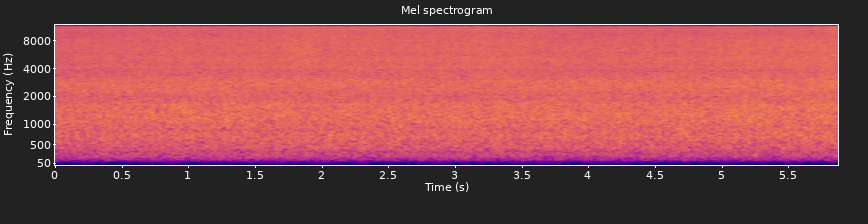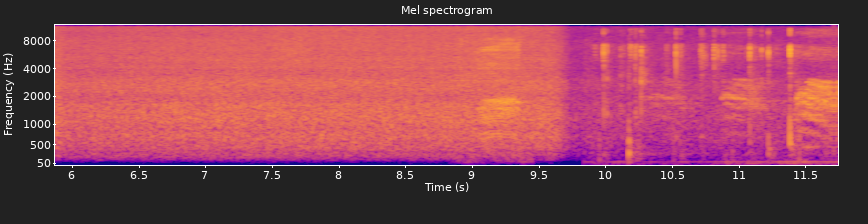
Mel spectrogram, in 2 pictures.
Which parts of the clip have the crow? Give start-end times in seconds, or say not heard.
8.8-11.7.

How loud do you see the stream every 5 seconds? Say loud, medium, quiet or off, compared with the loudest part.
loud, loud, quiet.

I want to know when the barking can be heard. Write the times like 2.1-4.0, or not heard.
not heard.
